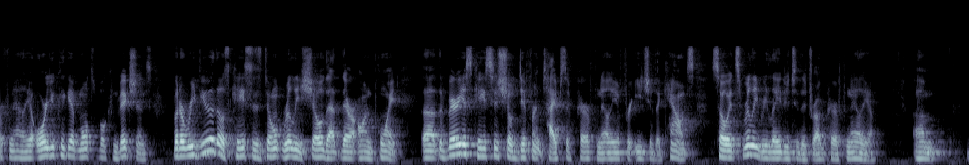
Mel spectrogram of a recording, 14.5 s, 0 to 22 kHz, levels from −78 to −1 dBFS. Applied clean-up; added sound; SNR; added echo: none; none; none; none.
